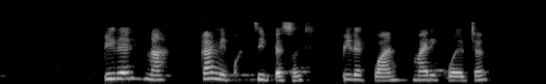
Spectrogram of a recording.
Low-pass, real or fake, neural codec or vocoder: 7.2 kHz; fake; codec, 16 kHz, 2 kbps, X-Codec, HuBERT features, trained on general audio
